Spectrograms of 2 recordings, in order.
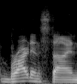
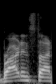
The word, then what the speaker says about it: Bridenstine: it NASA director Jim bridenstine that's how you pronounce it Bride of Frankenstein is how I remember it but Bryden Stein appeared before the Senate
